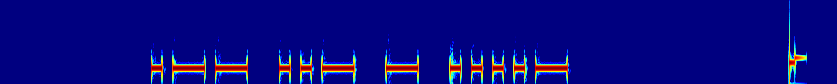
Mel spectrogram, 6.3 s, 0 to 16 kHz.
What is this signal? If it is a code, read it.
Morse code, heard as a keyed tone, about 15 wpm, 700 Hz. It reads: WUT4
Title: Four Challenging Letter-Number Combinations 15wpm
